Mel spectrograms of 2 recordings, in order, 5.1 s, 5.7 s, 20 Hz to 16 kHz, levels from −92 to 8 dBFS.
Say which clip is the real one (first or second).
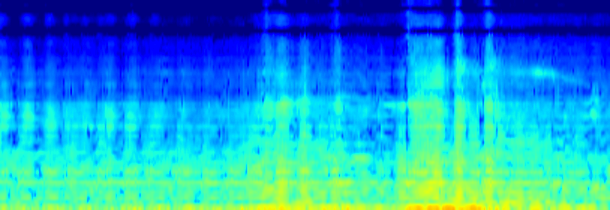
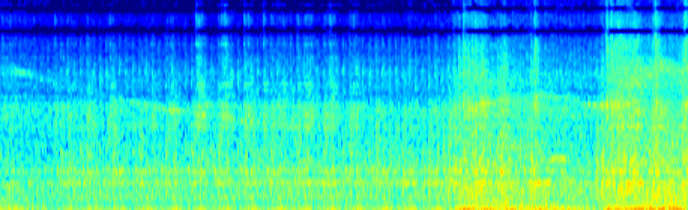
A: second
